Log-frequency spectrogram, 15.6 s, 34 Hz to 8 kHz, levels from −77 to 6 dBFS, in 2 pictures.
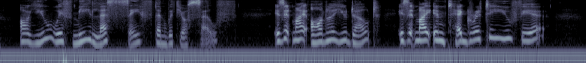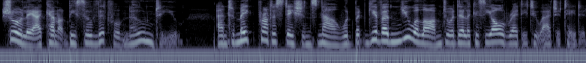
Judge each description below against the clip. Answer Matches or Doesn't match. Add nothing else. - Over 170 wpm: Matches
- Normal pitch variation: Matches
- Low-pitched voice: Doesn't match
